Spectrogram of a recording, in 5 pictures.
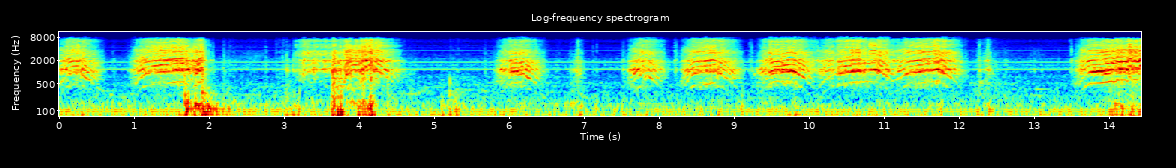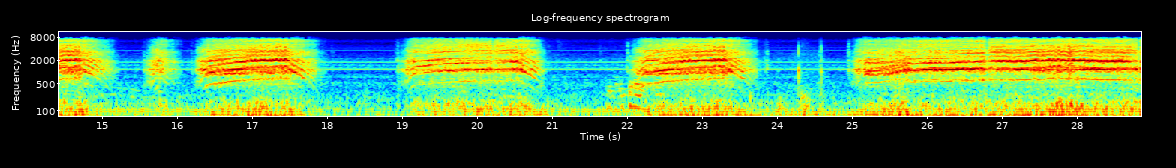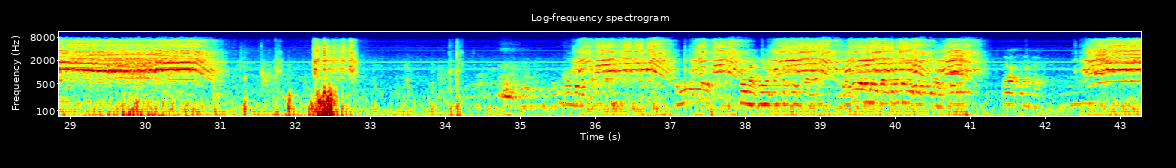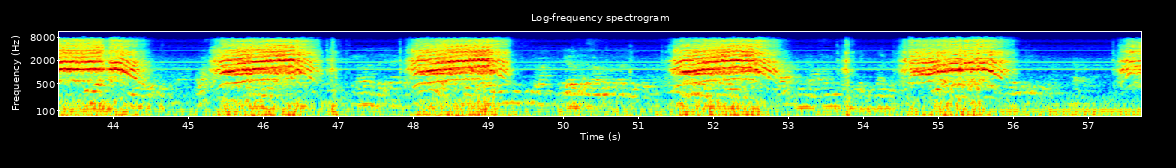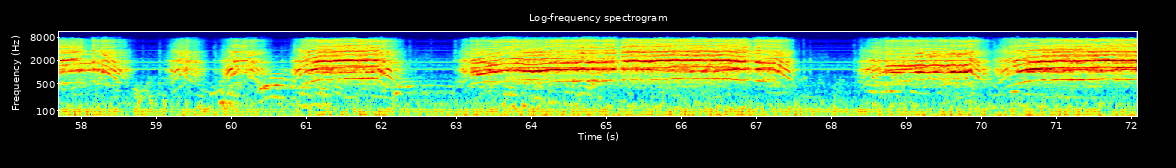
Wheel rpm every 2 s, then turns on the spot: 60, 60, 20, 20, 60, 90, 50, 50, 80, 70, 50, 80, 70, 160, 160, 60, 40, 30, 80, 100, 60, 110, 60, 60, 70, 30, 50, 80, 40, 40, 80, 80, 160, 100, 110, 140.
0-2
